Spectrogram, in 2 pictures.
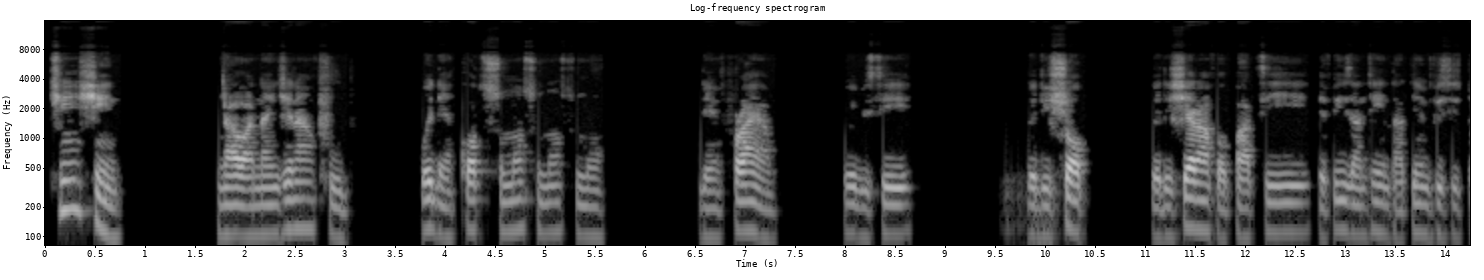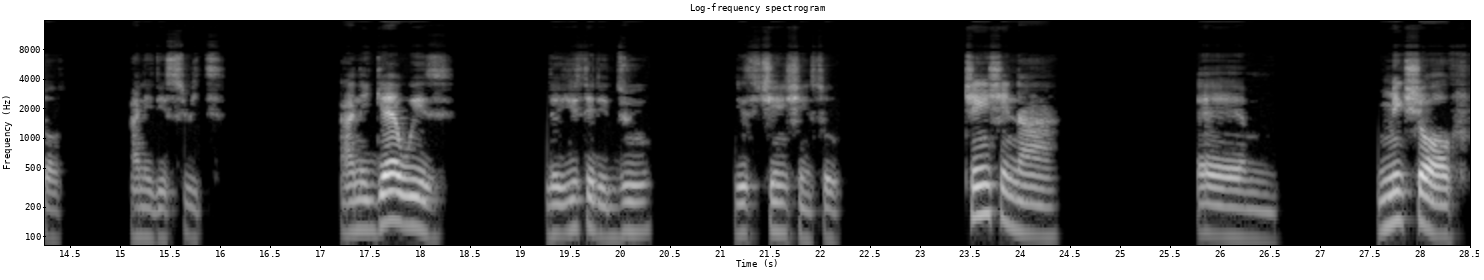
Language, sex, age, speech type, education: Nigerian Pidgin, male, 15-29, spontaneous, primary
